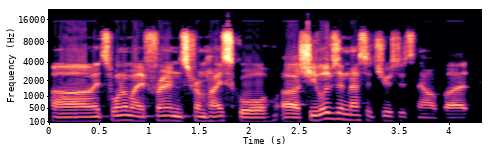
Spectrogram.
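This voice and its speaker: A man's voice: mid-range voice, normal speed, dry recording. A young man from Saipan calling in, easygoing and chatty, with lots of "like" fillers. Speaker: caller. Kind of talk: casual call-in chat.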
